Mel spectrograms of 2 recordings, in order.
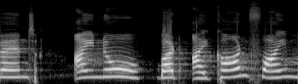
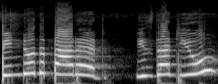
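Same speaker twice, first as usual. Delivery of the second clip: excited call; 6 semitones higher, 3 dB louder, faster than usual. Acted. Charlie calls to the parrot.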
